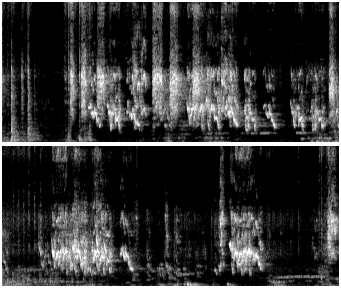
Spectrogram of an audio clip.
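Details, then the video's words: Budgerigar colony of colourful birds: loud continuous high twittering and scratchy chatter, long busy stretches broken by brief pauses, several birds calling together. "Cute Colourful Budgies Chirping Sounds | Budgies Colony"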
